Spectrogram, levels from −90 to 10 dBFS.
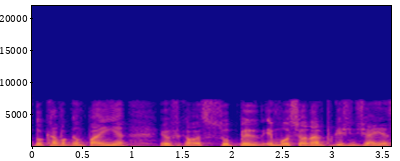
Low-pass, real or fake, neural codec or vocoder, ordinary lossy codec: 7.2 kHz; real; none; none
